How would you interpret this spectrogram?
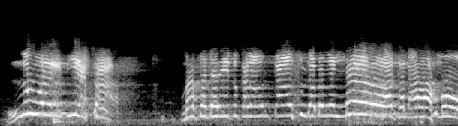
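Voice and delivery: high, loud fervent preaching; full-throated sermon delivery; preaching at full force. Acted. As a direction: proclaim it to the whole church. Preacher exhorting congregation.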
